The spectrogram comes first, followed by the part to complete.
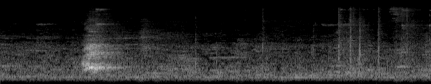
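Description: A single short, loud call about a second in, over a steady low background hum.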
